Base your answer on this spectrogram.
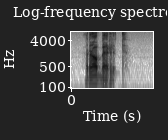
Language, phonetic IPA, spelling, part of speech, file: Polish, [ˈrɔbɛrt], Robert, proper noun / noun, Pl-Robert.ogg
